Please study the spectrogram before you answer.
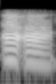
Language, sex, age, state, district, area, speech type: Bodo, female, 30-45, Assam, Baksa, rural, conversation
